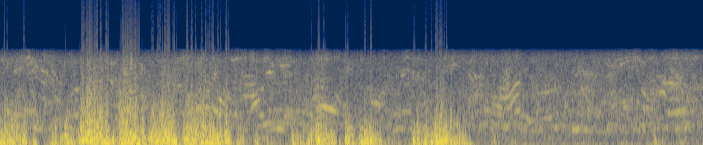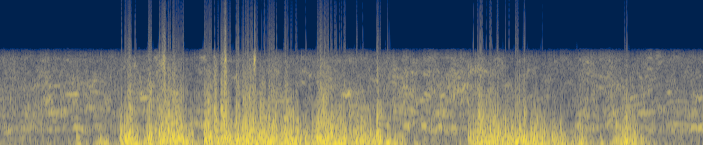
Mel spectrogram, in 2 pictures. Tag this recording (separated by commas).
Speech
